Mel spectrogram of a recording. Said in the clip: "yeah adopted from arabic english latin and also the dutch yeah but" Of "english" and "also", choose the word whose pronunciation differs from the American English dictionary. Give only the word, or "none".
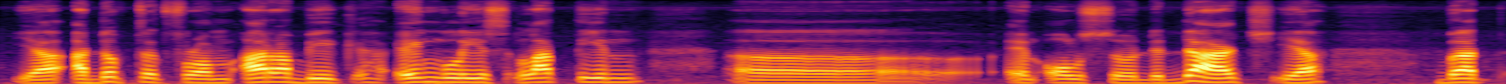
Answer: english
